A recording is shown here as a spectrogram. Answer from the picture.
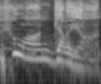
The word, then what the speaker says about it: euangelion: The Greek word for gospel is the word euangelion. That's how it's pronounced.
